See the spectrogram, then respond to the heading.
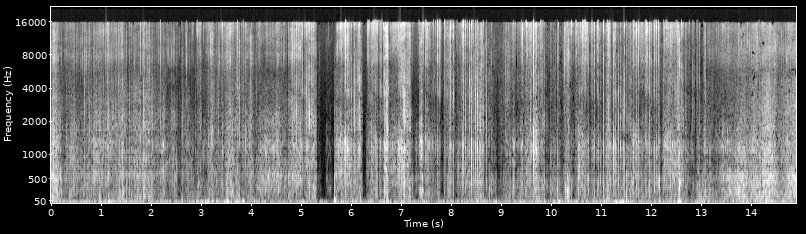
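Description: Long pointed nail tips scratch two black foam microphone windscreens, producing a steady, dense crackling scrape with a muffled low rustle throughout. A brief near-silent gap around the middle is followed by continued scratching.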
